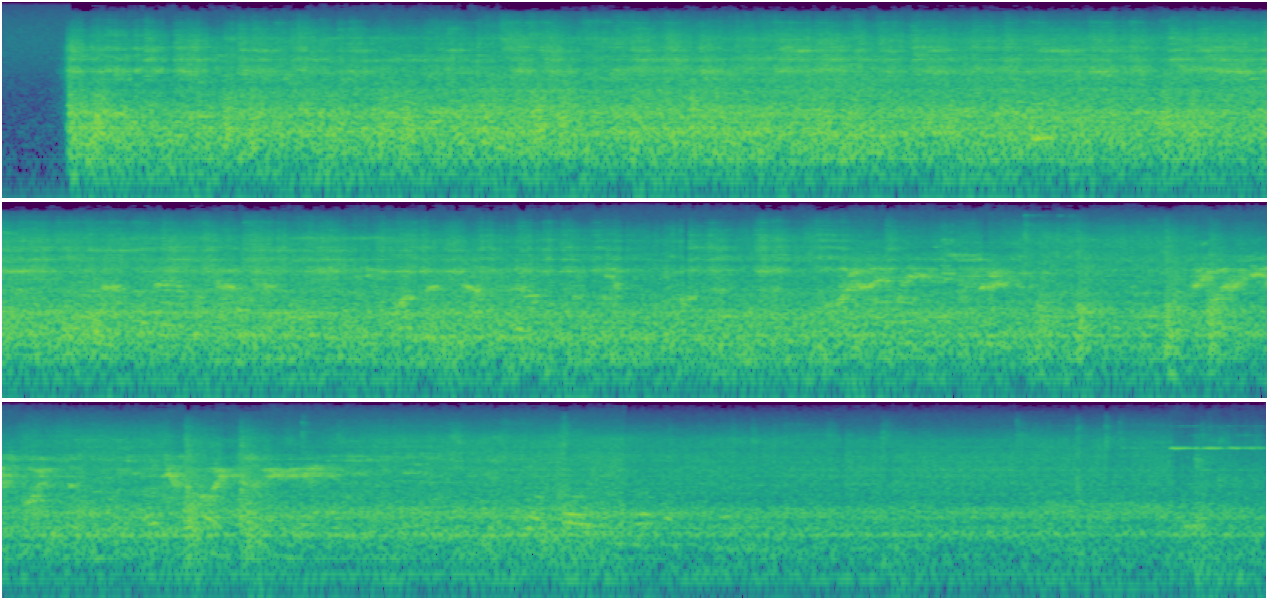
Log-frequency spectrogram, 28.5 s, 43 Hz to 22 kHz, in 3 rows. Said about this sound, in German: So hört es sich an, wenn in Moskau die Metro fährt, täglich von 6 Uhr morgens bis 1 Uhr nachts.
